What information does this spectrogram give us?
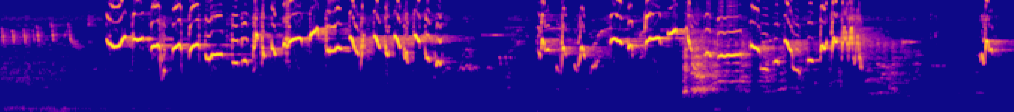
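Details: Long melodious white-rumped shama song meant as a lure to get other shamas singing, with dense bursts of whistled, sliding notes and quick trills, a brief lull, then another loud flowing phrase with harsher rasping notes.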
